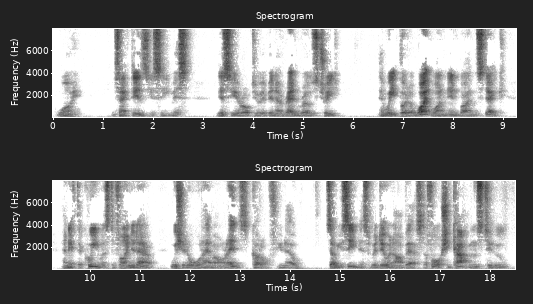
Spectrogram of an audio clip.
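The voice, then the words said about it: Low, quiet voice. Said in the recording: “in a low voice”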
